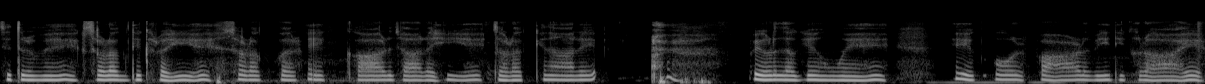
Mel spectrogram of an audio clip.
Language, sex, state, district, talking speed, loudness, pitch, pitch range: Hindi, female, Maharashtra, Dhule, 135 wpm, -30 LUFS, 205 Hz, 195-210 Hz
